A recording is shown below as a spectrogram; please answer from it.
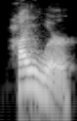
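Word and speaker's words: Keira Heiler: said it right Kira it's not heler I'm so sorry it's not Kira heler it's Kira hiler I believe unless it's healer and if if that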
